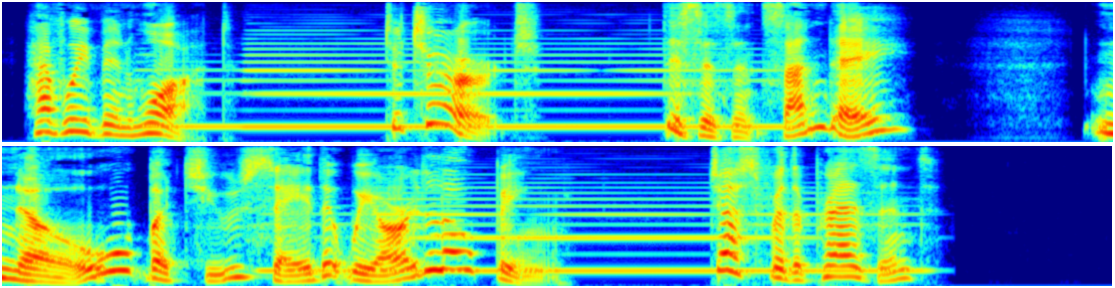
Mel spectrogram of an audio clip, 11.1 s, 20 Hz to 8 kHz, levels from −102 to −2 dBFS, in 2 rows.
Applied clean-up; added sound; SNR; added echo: none; Wind instrument, woodwind instrument; 13 dB; none.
